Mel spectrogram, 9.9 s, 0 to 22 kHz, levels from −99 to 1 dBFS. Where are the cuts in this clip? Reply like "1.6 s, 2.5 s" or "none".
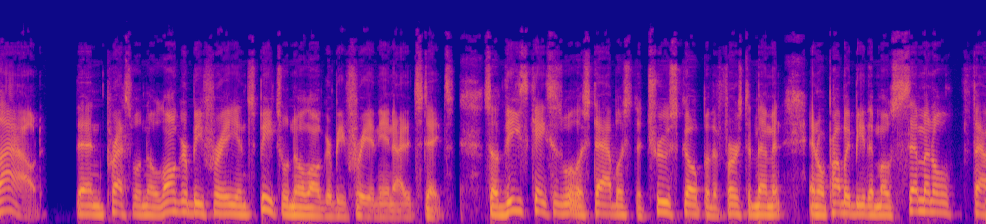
3.5 s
